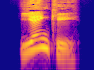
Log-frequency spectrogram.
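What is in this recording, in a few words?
"Yankee", US English, male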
